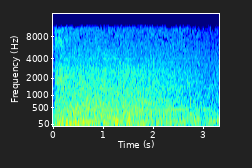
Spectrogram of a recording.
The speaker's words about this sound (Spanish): Desde el puente contempla la fuerza de las aguas.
